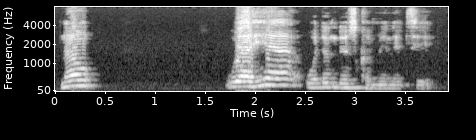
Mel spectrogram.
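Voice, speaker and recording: A man with a Nigerian accent speaks as a serious panel commentator. His voice is a little higher than average, and he builds his points deliberately, with emphatic, oratorical phrasing. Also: big pitch swings, rough recording. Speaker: guest commentator, good governance advocate.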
